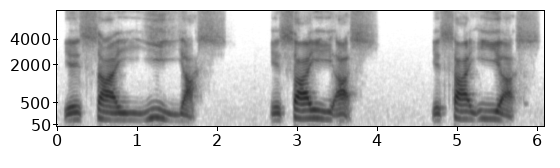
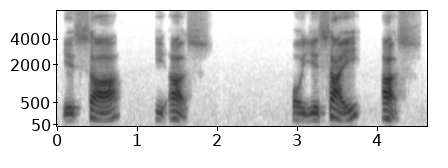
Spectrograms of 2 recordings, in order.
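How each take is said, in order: First: Yesaias said yeh-sah-ee-as, with the i as its own syllable; correct pronunciation. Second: Yesaias said yeh-sais, with ai as one diphthong, the second take slowed down; wrong pronunciation. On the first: Teacher demonstrating the correct Greek name to students. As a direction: give the i its own sound in Yesaias. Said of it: "but the pronunciation would be". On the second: Teacher showing the mistaken reading to the class. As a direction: blend the ai in Yesaias into one sound. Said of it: "Otherwise, you would say". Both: Shown as a demonstration.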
